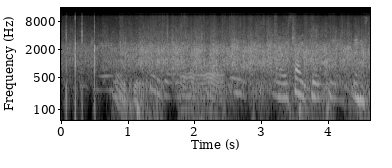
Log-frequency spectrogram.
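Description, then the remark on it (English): Sustained applause from an audience for the show's guests, a dense steady clatter of clapping that starts with a few sharp claps, mixed with overlapping voices talking and cheering underneath. “And huge round of applause for our fantastic guests.”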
